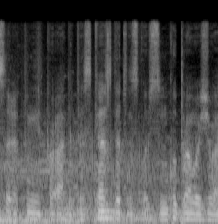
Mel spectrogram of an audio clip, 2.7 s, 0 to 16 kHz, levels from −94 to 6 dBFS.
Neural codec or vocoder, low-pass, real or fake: codec, 24 kHz, 0.9 kbps, WavTokenizer, medium music audio release; 10.8 kHz; fake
